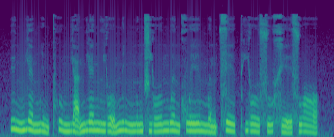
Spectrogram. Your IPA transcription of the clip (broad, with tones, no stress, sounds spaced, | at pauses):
y˥˧ n m j ɛ˥˩ m ḭ˨˩ n pʰ u˥˩ m j ä̰˨˩ n̪ j ɛ˥ n l j o̰˨˩ ʊ̯ n̪ i˥˩ ŋ n̪ ə˧˥ n ɕ j o˧˥ ʊ̯ n̪ w ə˥˩ n x w e˥ ɪ̯ m ə̰˨˩ n t͡s e˥˧ ɪ̯ pʰ j o˥˩ ʊ̯ s u˧˥ x ḛ˨˩ ɪ̯ s w ɔ˥˩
